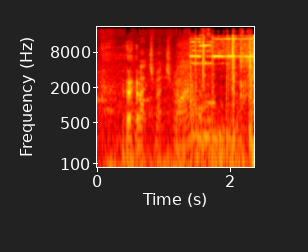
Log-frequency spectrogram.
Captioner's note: laughs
